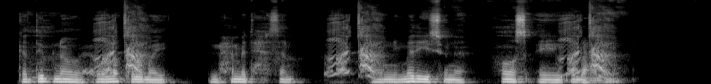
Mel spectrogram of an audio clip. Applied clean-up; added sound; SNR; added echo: neural mask model Resemble Enhance denoiser.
